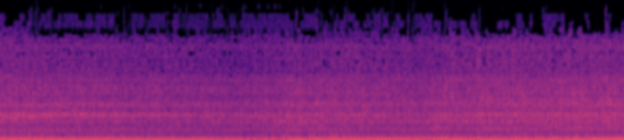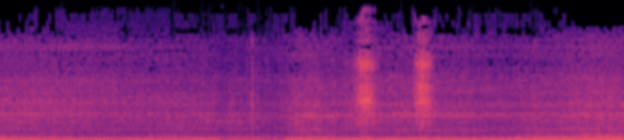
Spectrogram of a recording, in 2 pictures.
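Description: A motorcycle engine hums steadily close by, its pitch shifting as it changes gear.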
